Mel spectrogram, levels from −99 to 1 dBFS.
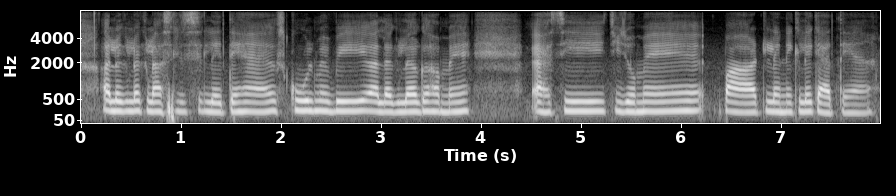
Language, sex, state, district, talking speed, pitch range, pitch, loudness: Hindi, female, Uttar Pradesh, Muzaffarnagar, 135 wpm, 210-225 Hz, 215 Hz, -15 LUFS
